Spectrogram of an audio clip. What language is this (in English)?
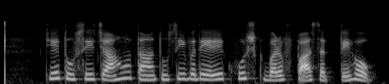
Punjabi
